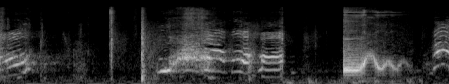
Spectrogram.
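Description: Cartoon-style 'boing' sound effect near the end, a loud wobbling tone that swoops up and down in pitch. Before it come two sharp clicks and a short burst of voice.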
